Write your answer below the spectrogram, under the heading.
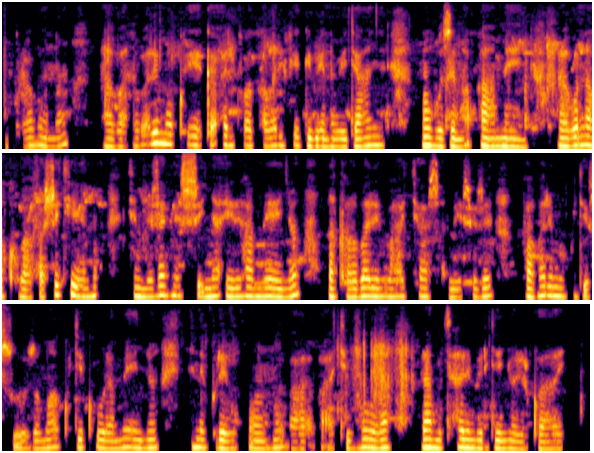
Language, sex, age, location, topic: Kinyarwanda, female, 25-35, Huye, health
